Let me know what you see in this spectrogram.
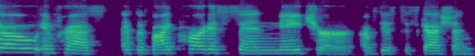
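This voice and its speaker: At a fairly slow pace, a woman with an ordinary speaking voice talks at medium pitch with ordinary pitch variation. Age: 60s. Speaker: public commenter at county meeting. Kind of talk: public comment.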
